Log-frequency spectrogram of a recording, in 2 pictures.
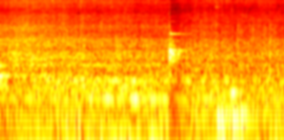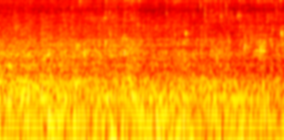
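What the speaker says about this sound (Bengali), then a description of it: "মশলা ধোয়ার বাটির জলটা দিয়ে দেবো" Water from a bowl used to wash spices is poured into a simmering rohu fish curry with bori on a medium gas flame, giving a steady gushing, splashing pour close by with no talk.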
